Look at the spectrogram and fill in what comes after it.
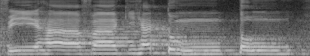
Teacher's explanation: Jangan kita baca fiha fakihatun tung. Huruf ta tu dia jadi macam tak ada langsung dia punya hamas tu. Dia jadi jahar. Sedangkan huruf dia ada angin.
